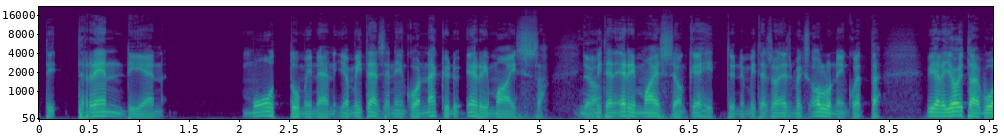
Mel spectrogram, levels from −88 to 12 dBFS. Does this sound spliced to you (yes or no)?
no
